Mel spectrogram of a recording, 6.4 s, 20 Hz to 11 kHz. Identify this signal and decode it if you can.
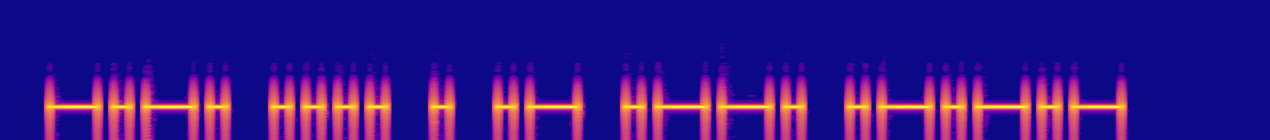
Morse code, heard as a keyed tone, about 15 wpm, 700 Hz. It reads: CHEAP.
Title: Sentences from Top 1200 Words 15wpm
